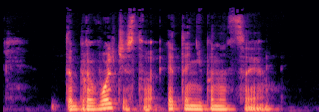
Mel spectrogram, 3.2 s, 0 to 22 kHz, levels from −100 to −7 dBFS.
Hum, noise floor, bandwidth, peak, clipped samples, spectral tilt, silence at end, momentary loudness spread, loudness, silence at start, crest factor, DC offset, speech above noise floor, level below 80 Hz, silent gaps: none; -52 dBFS; 13 kHz; -8 dBFS; under 0.1%; -6.5 dB/octave; 0.4 s; 8 LU; -25 LUFS; 0.65 s; 18 dB; under 0.1%; 29 dB; -52 dBFS; none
